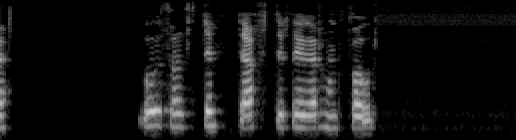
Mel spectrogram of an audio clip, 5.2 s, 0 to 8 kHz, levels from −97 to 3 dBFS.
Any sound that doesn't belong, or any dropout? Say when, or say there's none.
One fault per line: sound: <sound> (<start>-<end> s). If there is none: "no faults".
no faults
